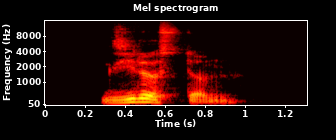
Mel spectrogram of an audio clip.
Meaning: synonym of gueule de bois
- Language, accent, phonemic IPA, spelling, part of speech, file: French, France, /ɡzi.lɔs.tɔm/, xylostome, noun, LL-Q150 (fra)-xylostome.wav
